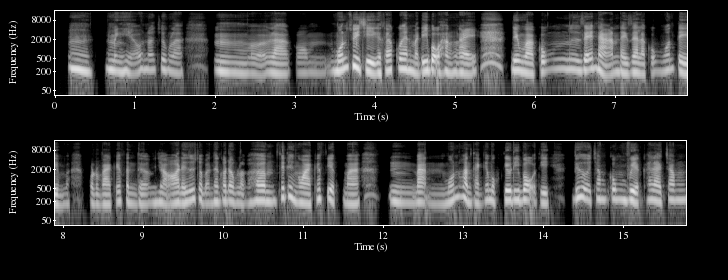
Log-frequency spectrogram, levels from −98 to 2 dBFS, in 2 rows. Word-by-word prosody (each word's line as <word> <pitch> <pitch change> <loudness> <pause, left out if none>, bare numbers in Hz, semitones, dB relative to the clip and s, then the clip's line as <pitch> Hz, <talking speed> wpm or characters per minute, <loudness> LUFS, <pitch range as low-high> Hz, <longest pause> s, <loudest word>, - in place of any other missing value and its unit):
Ừm, 235 -5 +4 0.2
mình 225 -4 0
hiểu. 205 0 -4
Nói 230 -1 -6
chung 230 -2 -6
là, 190 -2 -7 0.4
ừm 195 -4 -2
m - - -10 0.3
là 180 -2 0
co 190 0 -13 0.3
muốn 220 +4 +4
duy 285 -3 +8
trì 210 -4 +6
cái 185 - +3
thói 215 +3 +2
quen 240 -2 +3
mà 185 - +1
đi 205 +4 +4
bộ 215 -3 +6
hàng 200 -1 -1
ngày 185 +1 +2 0.4
nhưng 220 -2 +4
mà 185 -2 +6
cũng 240 +6 -5 0.2
dễ 230 +2 +5
nản, 195 -5 +2
thành 185 -2 0
ra 195 0 +2
là 175 - -1
cũng 190 +4 -12
muốn 225 +3 -5
tìm 180 -8 0 0.3
một 180 - -6
vài 170 0 0
cái 205 +4 -6
phần 180 -4 -5
thưởng 175 +2 -7
nhỏ 190 0 +1
để 185 +1 0
giúp 225 - +1
cho 235 - -3
bản 180 0 -9
thân 200 - -2
có 215 - 0
động 205 -3 -1
lực 180 -1 -8
hơn. 210 0 +2
Thế 265 - 0
thì 280 - +1
ngoài 190 -4 +3
cái 245 +6 -4
việc 230 -5 +1
mà, 175 -1 -1 0.4
ừm, 190 -3 -5
bạn 175 -4 -1
muốn 210 +9 -2
hoàn 230 -9 +1
thành 185 -2 -6
cái 225 - -5
mục 210 - -3
tiêu 225 -1 +5
đi 225 0 0
bộ 225 -3 +2
thì 185 -1 -2 0.3
ví 255 +3 0
dụ 250 -5 +2
trong 235 +1 -5
công 235 -1 -2
việc 215 -2 +3
hay 230 0 -4
là 215 - +2
trong, 230 +2 -4
205 Hz, 275 wpm, -22 LUFS, 185-225 Hz, 0.4 s, duy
